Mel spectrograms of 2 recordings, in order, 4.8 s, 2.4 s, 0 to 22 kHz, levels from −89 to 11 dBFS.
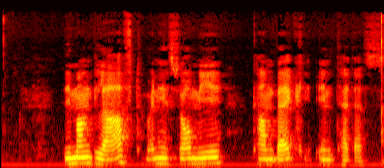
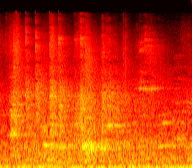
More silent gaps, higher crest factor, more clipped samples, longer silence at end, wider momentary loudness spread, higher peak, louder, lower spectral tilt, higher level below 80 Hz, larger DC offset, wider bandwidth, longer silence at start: neither; about the same, 20 dB vs 16 dB; neither; about the same, 0 s vs 0 s; first, 11 LU vs 7 LU; about the same, 0 dBFS vs -2 dBFS; about the same, -20 LUFS vs -18 LUFS; about the same, -4.5 dB/octave vs -4 dB/octave; second, -54 dBFS vs -24 dBFS; neither; about the same, 16.5 kHz vs 16 kHz; first, 0.8 s vs 0 s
